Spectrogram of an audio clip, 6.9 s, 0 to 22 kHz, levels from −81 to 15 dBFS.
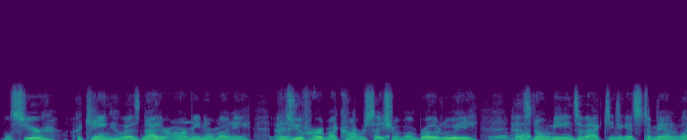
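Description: From 1.05 to 3.97 s the voice keeps sinking and breaking up, with drops of up to around 40 dB and about two seconds lost in total. That's speech suppressed in double talk. It's likely that the far side was talking at the same time, and the echo canceller couldn't tell this talker from its own loudspeaker echo, so it pulled everything down. The same thing happens again from 4.3 to 5.87 s, costing roughly another second.

Meanwhile, faint scraps of the voice come back about 100 ms late at 2.03, 2.88 and 3.52 s, sitting around 30 to 20 dB below the speech. That's echo leak, likely from a speakerphone on one side whose canceller let some of its mic pickup slip through. It gets more obvious at 5.24 to 5.52 s, only about 10 dB down, and again at 6.14 to 6.73 s, at about 15 dB down.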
